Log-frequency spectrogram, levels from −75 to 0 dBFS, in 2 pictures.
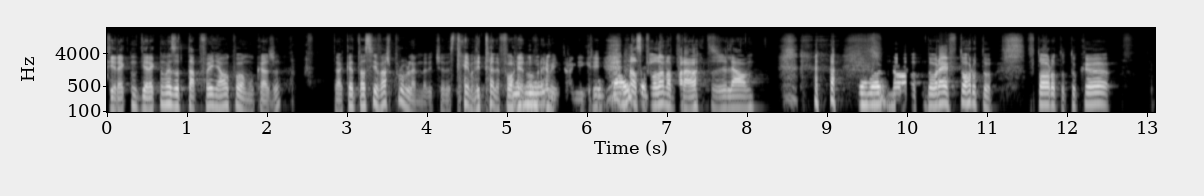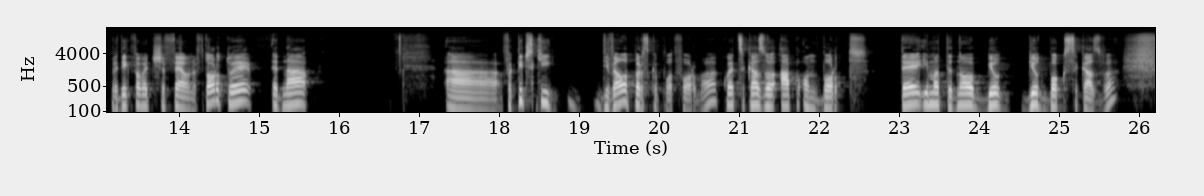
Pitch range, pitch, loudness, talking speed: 130-160 Hz, 150 Hz, -19 LUFS, 140 wpm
